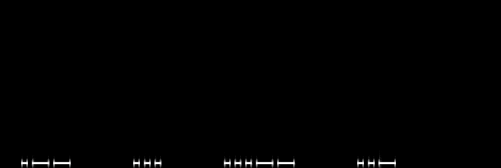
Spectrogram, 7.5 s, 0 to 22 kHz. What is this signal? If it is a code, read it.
Morse code, heard as a keyed tone, about 15 wpm, spaced as for 7 wpm, 700 Hz. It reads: WS3U
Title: USA Call Signs - 4 Characters - 4x Character Spacing - 15wpm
